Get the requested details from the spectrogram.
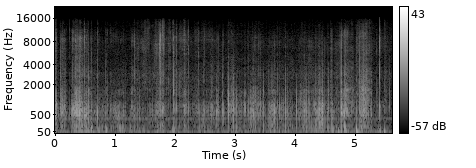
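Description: A white structured faux leather shoulder bag is held close in front of the microphone and tapped with fingernails. The result is a dense run of quick, dry clicks and crinkly, scratchy rustles, with a soft mid-range body and brief bright ticks that stop almost instantly.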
